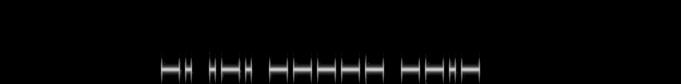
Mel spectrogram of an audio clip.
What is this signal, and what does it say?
Morse code, heard as a keyed tone, about 20 wpm, 700 Hz. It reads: NR0Q
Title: USA Call Signs - 4 Characters - Repeated 2x - 20wpm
